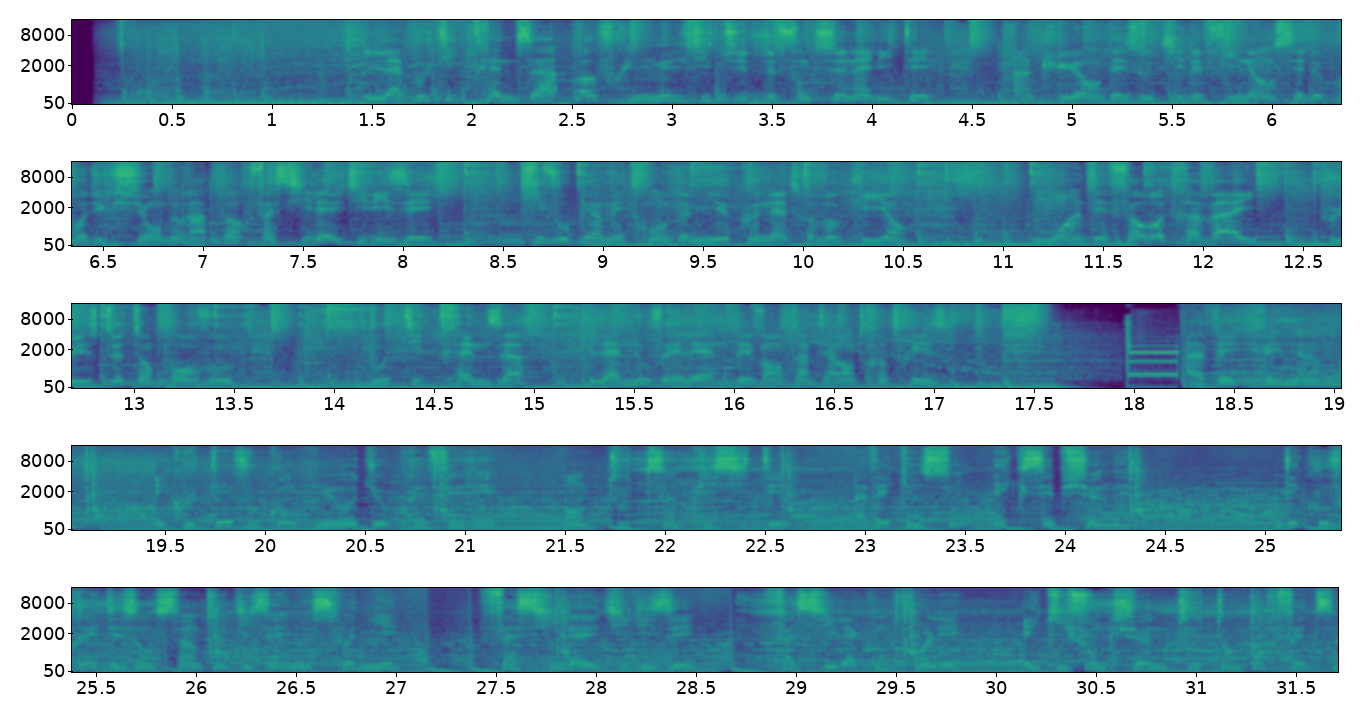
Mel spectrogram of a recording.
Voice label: french voice over male commercial

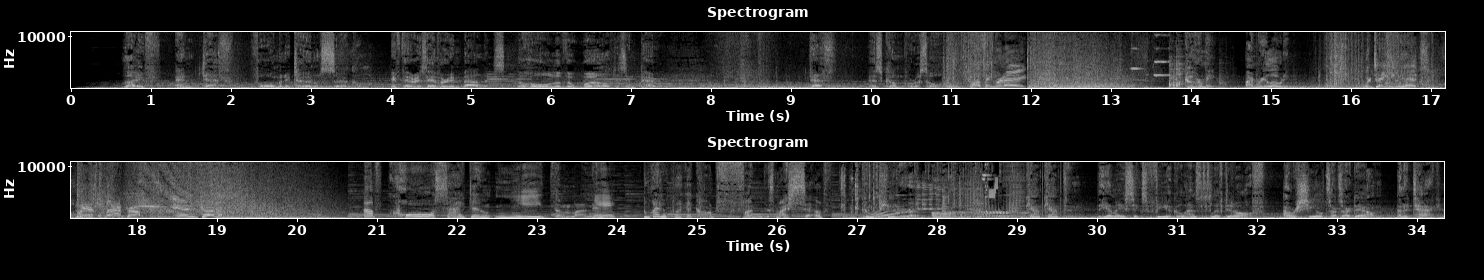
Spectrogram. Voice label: english american voice over male animation

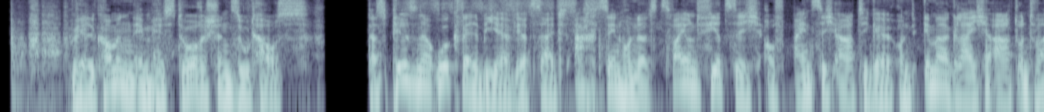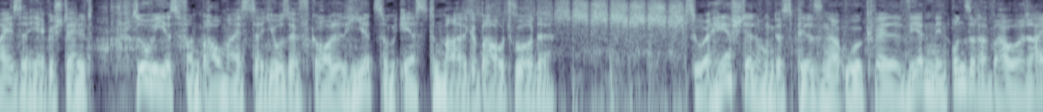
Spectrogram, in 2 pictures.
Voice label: german voice over male elearning

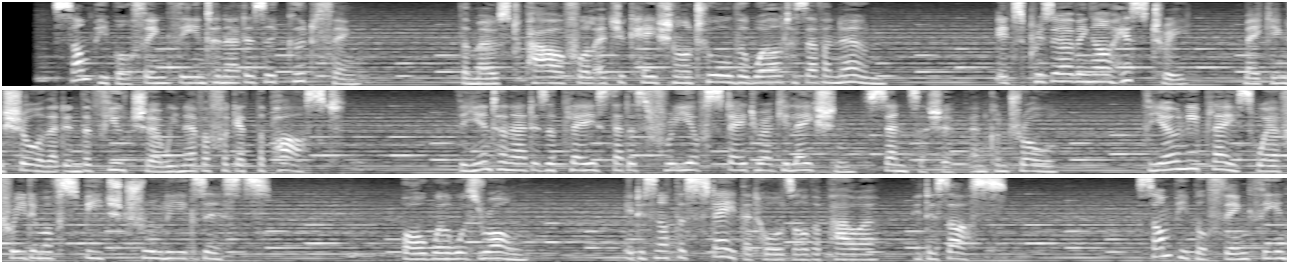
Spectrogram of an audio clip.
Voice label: english british voice over female narrator

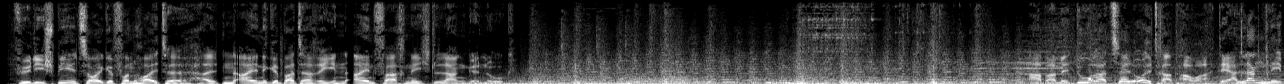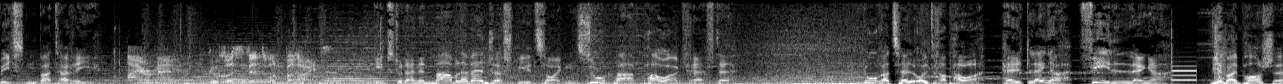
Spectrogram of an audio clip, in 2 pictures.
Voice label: german voice over male commercial

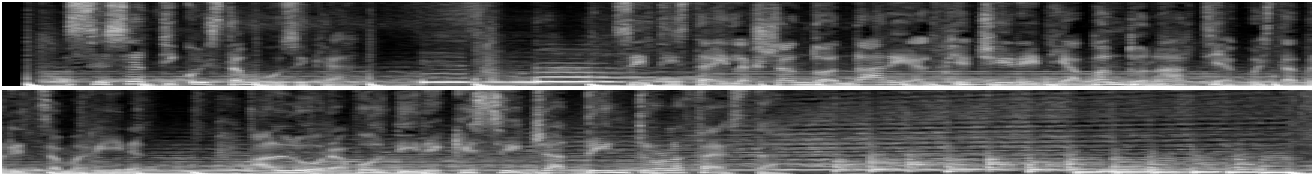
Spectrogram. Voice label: italian voice over male commercial

